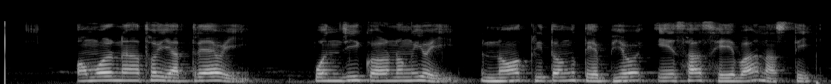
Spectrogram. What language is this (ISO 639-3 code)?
san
